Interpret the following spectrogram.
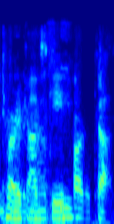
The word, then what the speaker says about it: Tartakovsky: How do you pronounce his last name? Tartakovsky.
